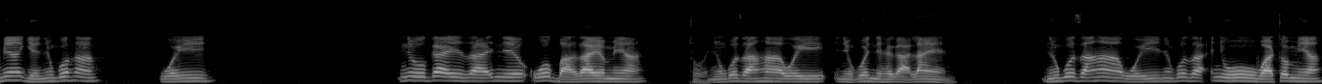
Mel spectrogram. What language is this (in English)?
Gbari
